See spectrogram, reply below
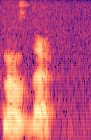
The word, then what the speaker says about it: NASDAQ: Читается как NASDAQ.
